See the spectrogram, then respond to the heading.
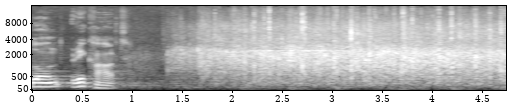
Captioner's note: applause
